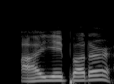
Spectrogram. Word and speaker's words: Ajebutter: So I think it's pronounced Aje butter.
